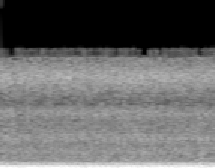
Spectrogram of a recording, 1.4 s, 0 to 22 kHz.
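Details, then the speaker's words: Zeny portable washing machine spinning a bed sheet for 3 minutes; one brief knock at start then settles: even mid-pitch whirring hum, no thumping or wobble, normal spin cycle. "You heard that knock real quick, but it stopped. So that's the way it should sound."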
